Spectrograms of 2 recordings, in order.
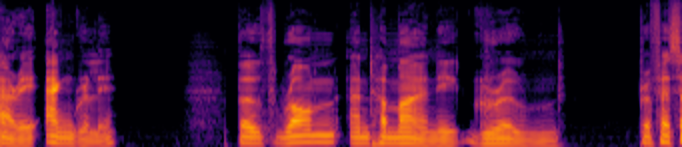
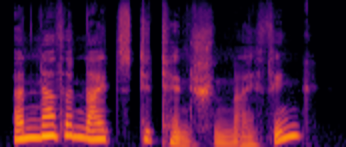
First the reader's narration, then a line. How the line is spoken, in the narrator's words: she said softly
